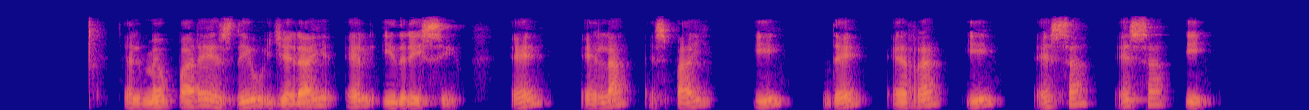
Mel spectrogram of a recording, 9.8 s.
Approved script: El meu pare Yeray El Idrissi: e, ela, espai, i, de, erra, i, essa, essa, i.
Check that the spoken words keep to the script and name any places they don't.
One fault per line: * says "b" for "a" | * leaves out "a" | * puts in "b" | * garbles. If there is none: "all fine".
* puts in "es diu"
